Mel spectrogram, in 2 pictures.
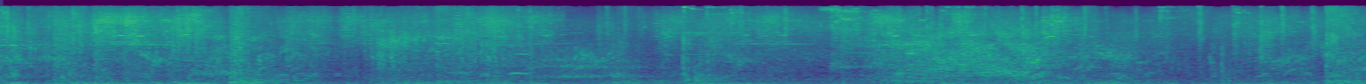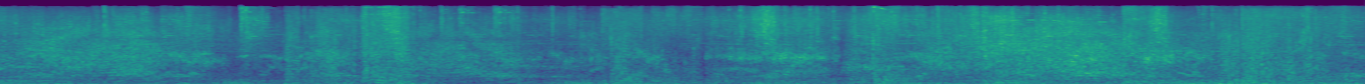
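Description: Magic spells crackle and blast in rapid bursts.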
